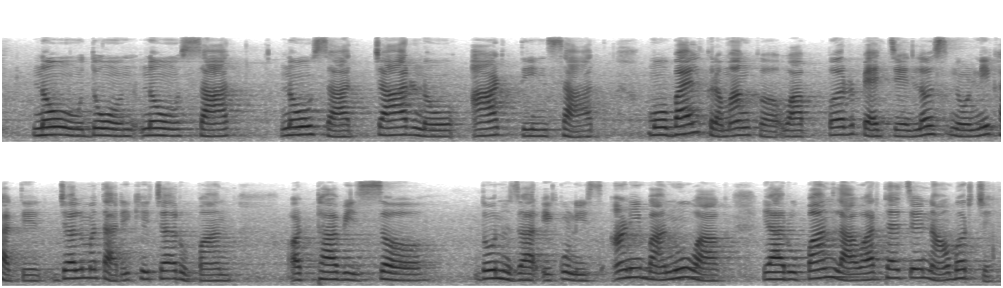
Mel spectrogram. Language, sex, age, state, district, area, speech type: Goan Konkani, female, 45-60, Goa, Bardez, urban, read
